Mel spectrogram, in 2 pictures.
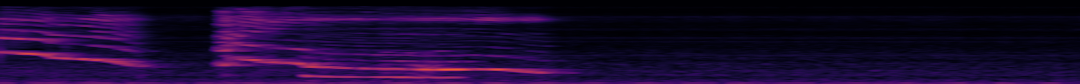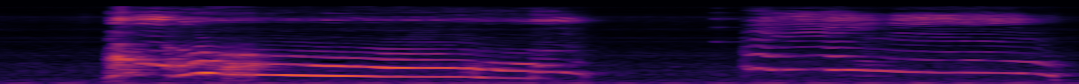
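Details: A male French Bulldog throwing a tantrum in his cage, giving long, high, descending whines and howls in four bursts, each sliding downward, separated by short silences, with a steady low hum underneath.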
